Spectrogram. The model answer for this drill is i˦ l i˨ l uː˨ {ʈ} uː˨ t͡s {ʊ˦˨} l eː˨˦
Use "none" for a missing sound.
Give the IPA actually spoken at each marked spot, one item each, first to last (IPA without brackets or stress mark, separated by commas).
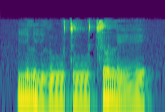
t, ʊ˦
